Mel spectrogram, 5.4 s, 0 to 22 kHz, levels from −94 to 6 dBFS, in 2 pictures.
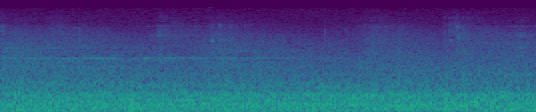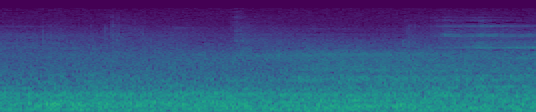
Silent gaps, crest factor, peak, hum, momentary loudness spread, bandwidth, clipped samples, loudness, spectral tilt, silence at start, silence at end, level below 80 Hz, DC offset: none; 12 dB; -22 dBFS; none; 1 LU; 16.5 kHz; under 0.1%; -36 LUFS; -6.5 dB/octave; 0 s; 0 s; -46 dBFS; under 0.1%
